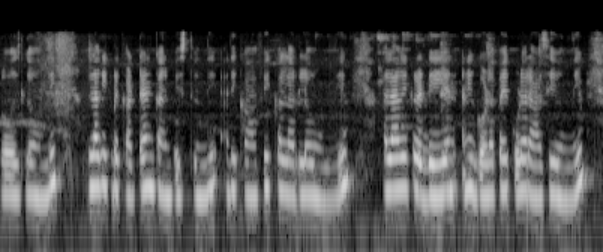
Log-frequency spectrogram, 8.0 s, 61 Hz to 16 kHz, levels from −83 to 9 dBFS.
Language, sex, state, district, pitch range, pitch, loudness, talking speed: Telugu, female, Andhra Pradesh, Sri Satya Sai, 215-250 Hz, 235 Hz, -17 LUFS, 150 wpm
